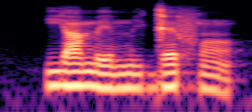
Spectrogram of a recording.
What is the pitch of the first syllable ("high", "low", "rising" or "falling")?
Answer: high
